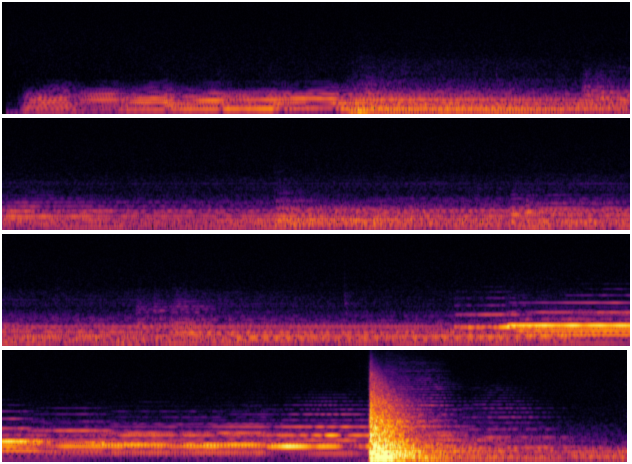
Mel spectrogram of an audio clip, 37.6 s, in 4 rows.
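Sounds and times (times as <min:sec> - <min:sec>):
symphony: 0:00.2 - 0:37.6.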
